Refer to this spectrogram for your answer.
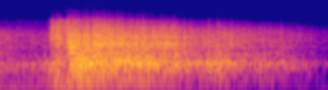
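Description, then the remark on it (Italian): A loud crack of thunder bursts in suddenly, then rolls and rumbles broadly before slowly fading away over several seconds, with no voices. “Il temporale impedisce anche al dottor Astrof di tornare a casa.”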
